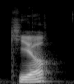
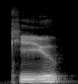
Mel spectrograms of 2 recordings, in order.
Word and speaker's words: 기역: 시옷이라고 표기를 하고 있는데요 지금 최세진이 과연 기역 디귿 시옷이라고 읽었을까요 아마도 아닐 겁니다 그거 표현하고자 했던 음가는 이런 걸 거예요 그 느 드 르 무 브 스 으 또는 기 니 디 리 미 비 시이 끝 소리로 표현하고자 했던 것은 윽은 으을음 읍 으 응 그런 발음을 한차를 이용해 표현하고자 했던 것이죠 다른 것과의 통일성 연관성을 고려하 건데 기윽 디으 시옷이라고 표현하고 싶었다고 보는게 훨씬 합리적일 겁니다 이제 여기서 문제가 발생하죠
